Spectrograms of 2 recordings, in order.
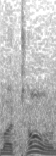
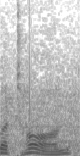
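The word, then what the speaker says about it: Maton: so like I said film mattone excuse me I pronounce his name incorrectly earlier film atong Phil Mackey and Perez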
